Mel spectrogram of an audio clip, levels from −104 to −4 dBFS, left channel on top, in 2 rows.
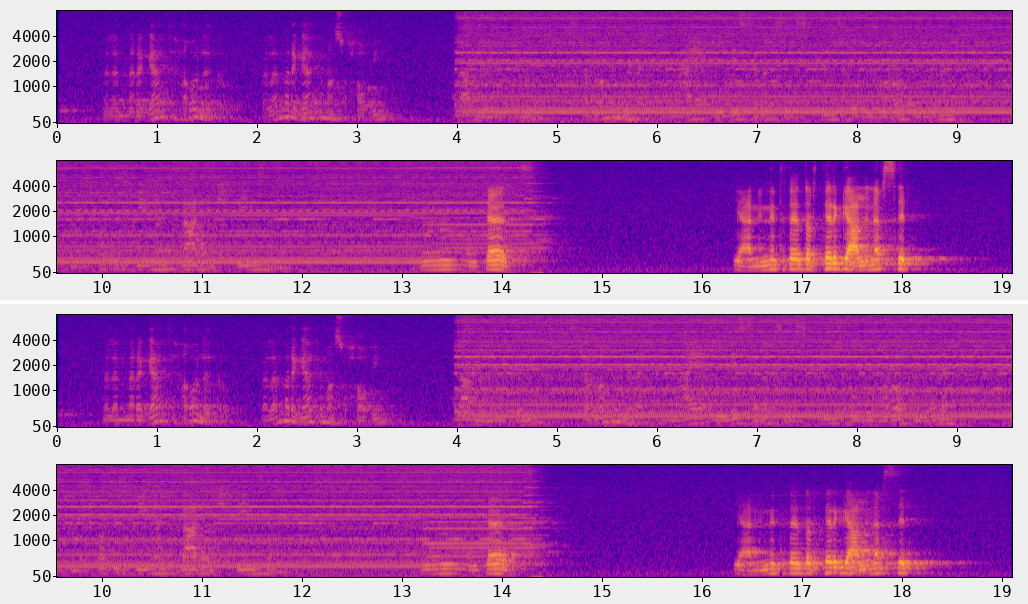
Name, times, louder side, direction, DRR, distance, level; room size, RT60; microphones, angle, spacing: voice 1, 0.4-1.7 2.0-3.3 3.9-11.8, right 1 dB, 25° right, 0 dB, 1.7 m, -51 dB
sound 1, 4.0-14.3, right 1 dB, 70° right, 3.5 m, -44 dB
voice 2, 13.2-14.1 16.3-18.0, left 4 dB, 65° left, 14 dB, 0.5 m, -30 dB
10.5 x 8.7 x 7.0 m, 1.1 s
head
